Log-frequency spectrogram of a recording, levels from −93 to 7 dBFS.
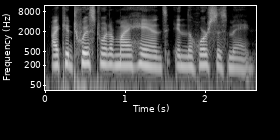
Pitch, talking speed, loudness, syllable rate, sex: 190 Hz, 250 wpm, -19 LUFS, 5.4 syllables/s, female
